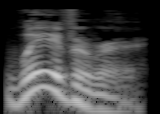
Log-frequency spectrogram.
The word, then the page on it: waverer: British English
